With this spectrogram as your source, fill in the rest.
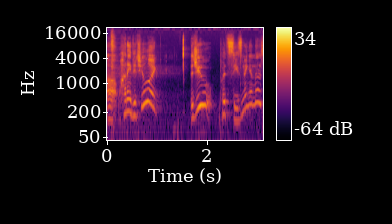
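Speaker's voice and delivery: very high, stunned, shocked voice. Retelling a boyfriend tasting a failed dish, imitating a shocked boyfriend. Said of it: "shocked almost".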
